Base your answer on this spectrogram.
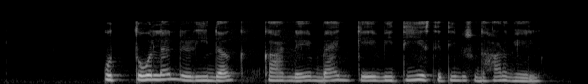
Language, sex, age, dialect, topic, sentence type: Maithili, female, 25-30, Southern/Standard, banking, statement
